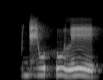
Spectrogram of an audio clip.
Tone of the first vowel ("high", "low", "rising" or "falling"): falling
